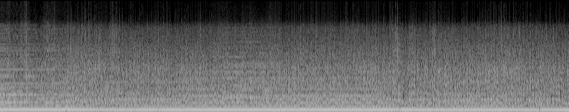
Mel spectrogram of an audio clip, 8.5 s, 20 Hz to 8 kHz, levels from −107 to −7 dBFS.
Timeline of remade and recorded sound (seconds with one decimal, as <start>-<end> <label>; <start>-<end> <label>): 0.0-1.0 remade; 1.0-3.3 recorded; 3.3-4.1 remade; 4.1-8.5 recorded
